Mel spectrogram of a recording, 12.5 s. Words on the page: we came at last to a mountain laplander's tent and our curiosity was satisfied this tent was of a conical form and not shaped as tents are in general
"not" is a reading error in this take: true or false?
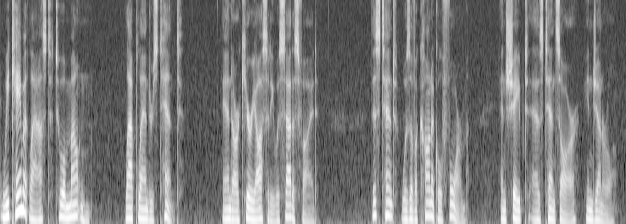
true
